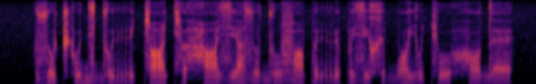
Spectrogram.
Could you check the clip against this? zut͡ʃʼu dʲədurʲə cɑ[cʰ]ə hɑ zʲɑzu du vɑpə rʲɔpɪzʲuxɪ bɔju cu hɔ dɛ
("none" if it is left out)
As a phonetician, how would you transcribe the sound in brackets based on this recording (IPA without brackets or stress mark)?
cʰ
